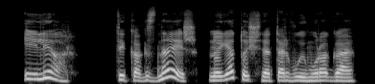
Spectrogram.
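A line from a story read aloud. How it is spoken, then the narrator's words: Exclaiming. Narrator (Russian): воскликнула она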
